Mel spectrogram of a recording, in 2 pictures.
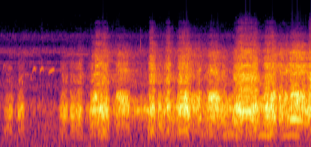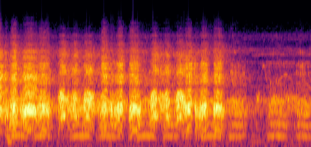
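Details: Agami herons on the Pixaim River in the Brazilian Pantanal give harsh, guttural croaks and honks in rapid overlapping bursts, about two or three a second, with a faint low droning note underneath.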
